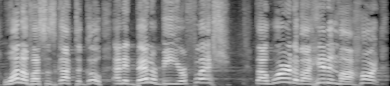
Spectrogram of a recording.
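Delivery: rising preacher's cadence, loud; fiery sermon refrain; preaching. Acted. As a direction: preach it with building force.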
